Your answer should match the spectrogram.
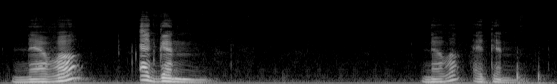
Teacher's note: so in speech we retain the R if it is followed by a vowel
